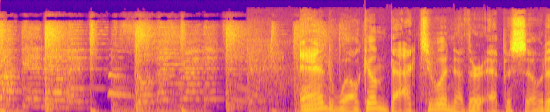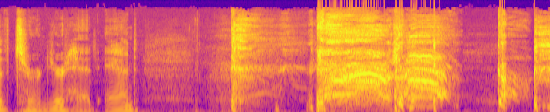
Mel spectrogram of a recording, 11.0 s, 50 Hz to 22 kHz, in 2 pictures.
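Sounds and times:
speech: 3.0s - 7.2s, 8.6s - 9.3s
person coughing and choking: 7.8s - 10.9s.

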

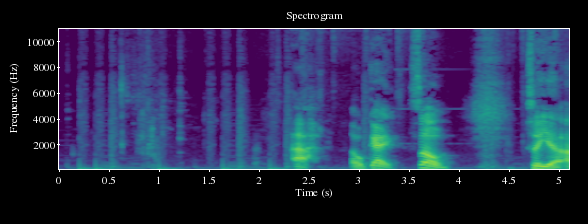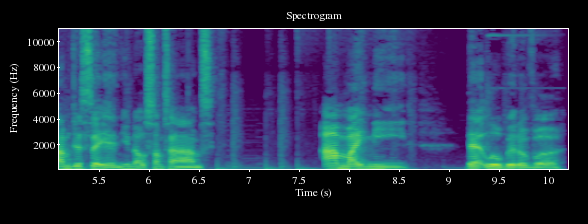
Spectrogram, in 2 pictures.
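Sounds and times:
person gulping water: 0.5s - 1.3s
speech: 2.4s - 6.8s, 7.8s - 10.1s.

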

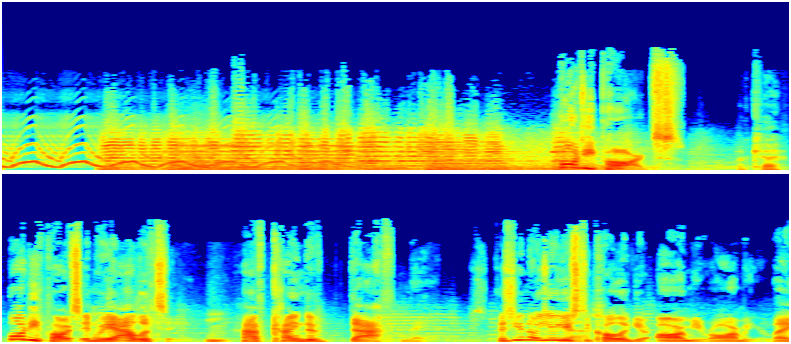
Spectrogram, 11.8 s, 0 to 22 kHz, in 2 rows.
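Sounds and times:
ambulance siren wailing: 0.0s - 4.9s
speech: 4.3s - 11.7s.

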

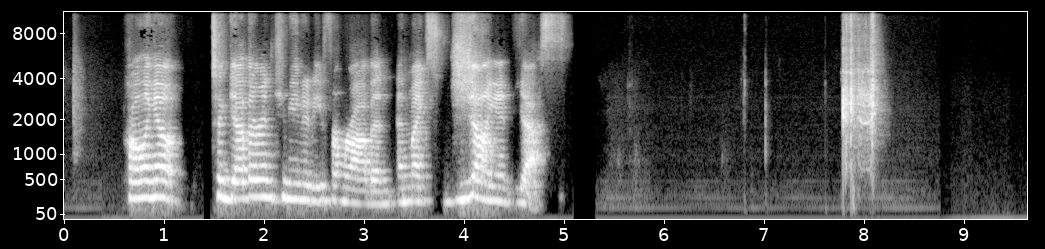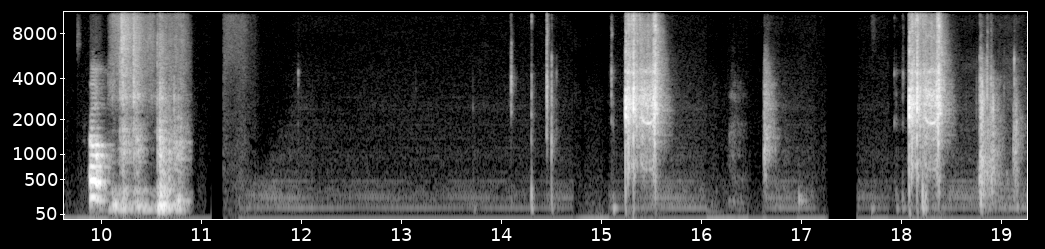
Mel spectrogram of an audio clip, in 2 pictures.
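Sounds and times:
speech: 0.6s - 5.0s, 9.9s - 10.7s
screen capture camera shutter clicks: 7.8s - 8.3s, 15.2s - 15.7s, 18.0s - 18.6s.

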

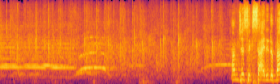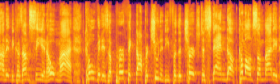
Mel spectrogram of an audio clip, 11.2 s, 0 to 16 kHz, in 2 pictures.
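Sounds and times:
church audience clapping hands: 0.0s - 6.8s
speech: 4.6s - 11.1s.

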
